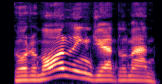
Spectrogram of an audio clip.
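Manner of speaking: put-on Portuguese-accented formal greeting; strong foreign accent. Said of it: "said the governor in a strong accent".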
